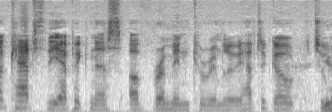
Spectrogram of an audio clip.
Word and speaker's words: Ramin Karimloo: I just pronounce it the way he himself pronounces it. No, you don't. Yes, I do. But that's because he pronounces it in a like... I guess he pronounces it in the proper Iranian way, but whatever.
